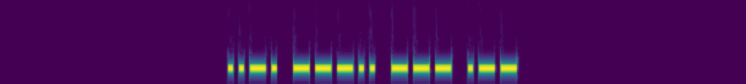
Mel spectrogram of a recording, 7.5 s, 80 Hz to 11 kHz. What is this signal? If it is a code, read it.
Morse code, heard as a keyed tone, about 22 wpm, 700 Hz. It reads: F8OW
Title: DXCC-100 Call Signs - 4 Characters - Repeated 3x - 22wpm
